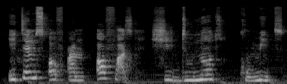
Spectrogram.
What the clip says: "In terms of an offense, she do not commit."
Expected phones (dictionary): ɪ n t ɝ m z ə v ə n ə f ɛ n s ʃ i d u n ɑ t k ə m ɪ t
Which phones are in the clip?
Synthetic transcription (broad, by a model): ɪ n t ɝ m s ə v ə n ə f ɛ s ʃ i d u n ɑ t k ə m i t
